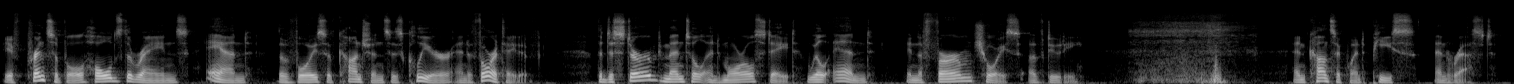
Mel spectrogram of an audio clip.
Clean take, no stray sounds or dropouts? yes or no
no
